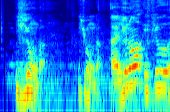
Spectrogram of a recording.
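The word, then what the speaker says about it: Junge: the word boy but in German we said yunga Yung you know if you uh watch the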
